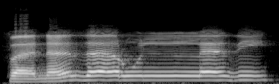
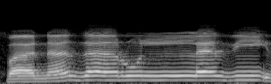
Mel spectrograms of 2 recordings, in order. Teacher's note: zi di hujung lidah, dua harakat.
